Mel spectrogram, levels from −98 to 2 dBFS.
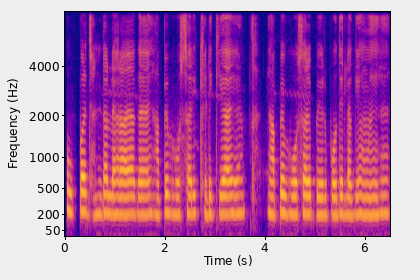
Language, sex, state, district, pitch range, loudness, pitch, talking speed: Hindi, female, Haryana, Charkhi Dadri, 195-205 Hz, -19 LUFS, 200 Hz, 185 wpm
